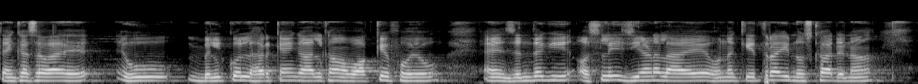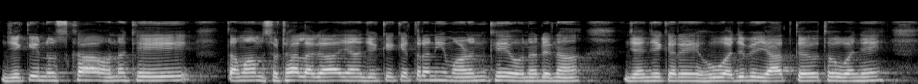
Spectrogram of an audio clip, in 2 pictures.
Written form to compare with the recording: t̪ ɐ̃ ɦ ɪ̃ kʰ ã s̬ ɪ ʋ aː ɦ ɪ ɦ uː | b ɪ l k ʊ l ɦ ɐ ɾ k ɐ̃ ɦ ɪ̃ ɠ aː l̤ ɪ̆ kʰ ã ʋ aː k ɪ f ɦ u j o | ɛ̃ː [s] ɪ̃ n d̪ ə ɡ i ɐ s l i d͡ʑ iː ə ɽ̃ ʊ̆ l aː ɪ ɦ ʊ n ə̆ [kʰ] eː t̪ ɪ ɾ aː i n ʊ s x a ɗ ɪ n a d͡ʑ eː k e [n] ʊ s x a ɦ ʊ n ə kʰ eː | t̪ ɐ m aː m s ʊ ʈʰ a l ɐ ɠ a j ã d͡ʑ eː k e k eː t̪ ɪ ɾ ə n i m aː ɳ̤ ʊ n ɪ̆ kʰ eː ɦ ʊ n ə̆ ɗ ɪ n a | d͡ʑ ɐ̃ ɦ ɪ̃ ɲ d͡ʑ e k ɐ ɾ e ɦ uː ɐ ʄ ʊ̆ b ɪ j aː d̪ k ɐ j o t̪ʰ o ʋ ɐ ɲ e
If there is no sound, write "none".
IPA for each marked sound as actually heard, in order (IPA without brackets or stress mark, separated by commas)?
z, k, n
